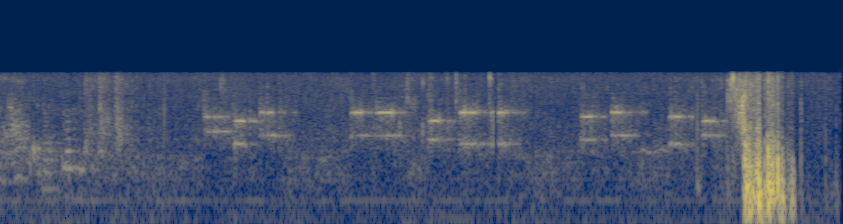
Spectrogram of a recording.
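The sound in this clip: Telephone keypad tones as a number is dialled for a call about loan eligibility: several bursts of short dual-pitched beeps, fairly faint, with a faint voice at the start and a loud rustling burst near the end.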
